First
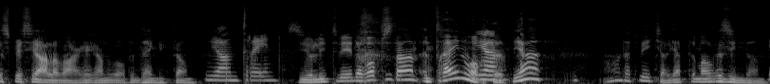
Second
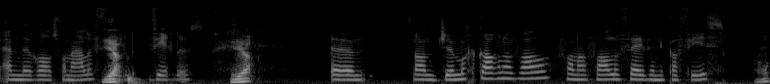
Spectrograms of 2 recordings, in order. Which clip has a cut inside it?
first; 1 cut; at 2.0 s

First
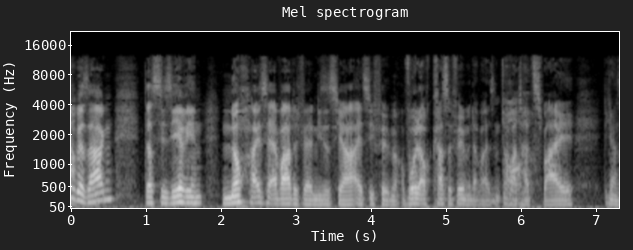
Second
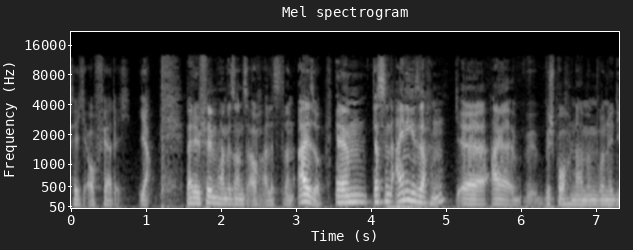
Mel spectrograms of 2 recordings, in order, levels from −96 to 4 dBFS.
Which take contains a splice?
second; 2 cuts; at 3.5 s, 5.1 s

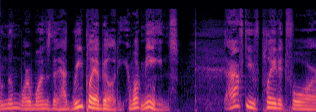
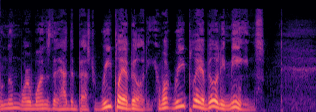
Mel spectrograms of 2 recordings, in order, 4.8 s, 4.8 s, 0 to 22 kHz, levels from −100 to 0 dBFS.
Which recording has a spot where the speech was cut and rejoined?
first; 3 cuts; at 1.0 s, 2.1 s, 3.4 s

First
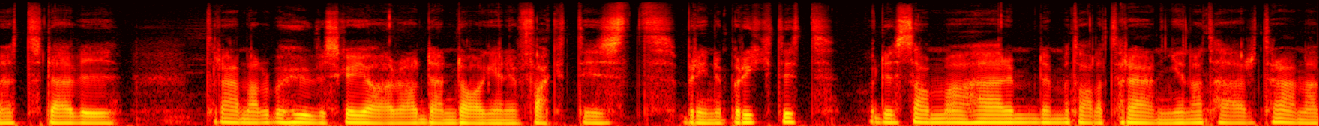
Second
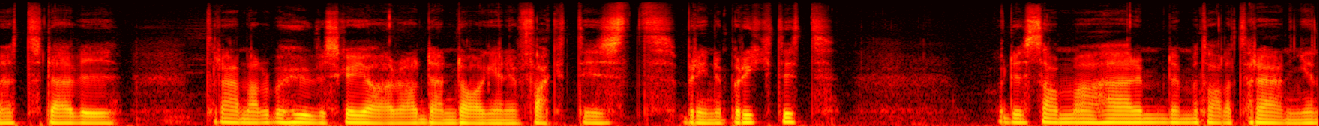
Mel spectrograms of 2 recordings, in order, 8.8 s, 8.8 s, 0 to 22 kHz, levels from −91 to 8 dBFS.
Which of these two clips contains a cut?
first; 1 cut; at 5.7 s

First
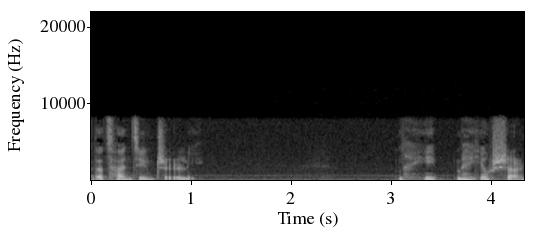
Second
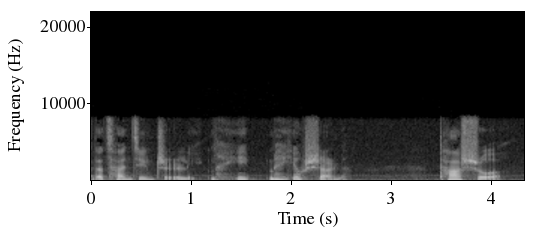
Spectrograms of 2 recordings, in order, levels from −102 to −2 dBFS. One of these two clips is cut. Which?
second; 1 cut; at 1.1 s

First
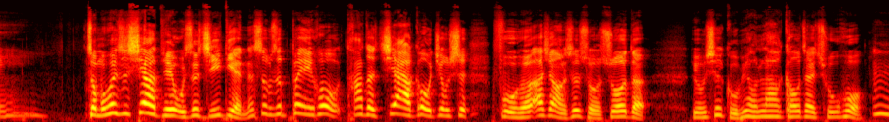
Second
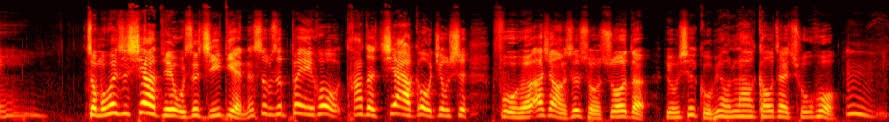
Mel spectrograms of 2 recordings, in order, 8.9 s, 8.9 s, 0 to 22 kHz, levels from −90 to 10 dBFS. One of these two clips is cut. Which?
second; 1 cut; at 6.6 s

